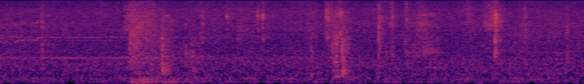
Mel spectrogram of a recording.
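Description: Banknotes crinkle and rustle in a hand.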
